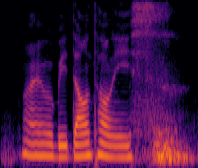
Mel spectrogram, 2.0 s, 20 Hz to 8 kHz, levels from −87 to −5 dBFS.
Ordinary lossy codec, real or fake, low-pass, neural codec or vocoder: none; fake; none; codec, 16 kHz, 8 kbps, FunCodec, trained on Chinese and English, 25 frames a second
